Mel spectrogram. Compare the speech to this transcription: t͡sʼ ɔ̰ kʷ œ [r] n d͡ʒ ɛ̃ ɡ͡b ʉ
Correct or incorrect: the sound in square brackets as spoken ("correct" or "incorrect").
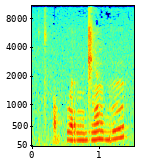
correct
